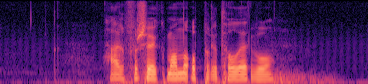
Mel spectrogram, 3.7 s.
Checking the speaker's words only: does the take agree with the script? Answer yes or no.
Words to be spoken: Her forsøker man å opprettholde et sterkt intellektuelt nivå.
no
